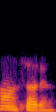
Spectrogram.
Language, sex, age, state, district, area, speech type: Telugu, female, 45-60, Andhra Pradesh, Krishna, urban, conversation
